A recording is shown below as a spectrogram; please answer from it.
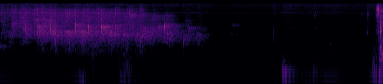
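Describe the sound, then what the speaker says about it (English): Audience at a Tanzanian digital transformation conference applauding an opening speaker, a few seconds of moderate clapping that fades out into silence, followed by scattered faint knocks and thumps. "Can we give him a round of applause?"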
